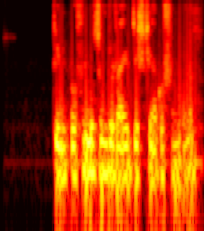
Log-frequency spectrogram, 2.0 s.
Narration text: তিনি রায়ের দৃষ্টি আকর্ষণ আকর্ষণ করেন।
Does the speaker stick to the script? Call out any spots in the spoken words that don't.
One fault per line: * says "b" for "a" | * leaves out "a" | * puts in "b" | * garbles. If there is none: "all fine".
* puts in "প্রফুল্লচন্দ্র"
* leaves out "আকর্ষণ"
